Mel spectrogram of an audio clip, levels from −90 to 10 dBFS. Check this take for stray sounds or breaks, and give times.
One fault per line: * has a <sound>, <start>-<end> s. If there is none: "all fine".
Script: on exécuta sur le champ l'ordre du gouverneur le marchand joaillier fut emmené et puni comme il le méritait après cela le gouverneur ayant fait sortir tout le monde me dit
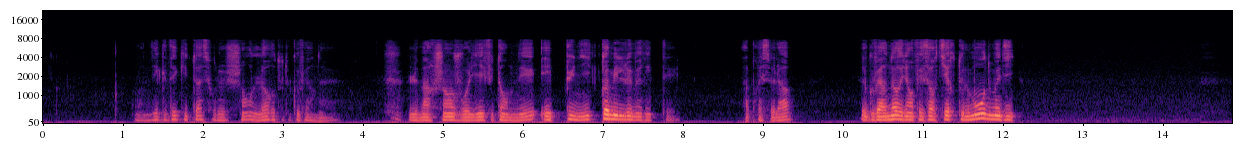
all fine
